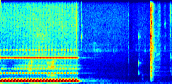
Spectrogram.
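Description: A loud, steady electronic phone ring with a warbling tone sounds for about a second and a half, then cuts off abruptly, leaving quiet room noise and a brief faint click.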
